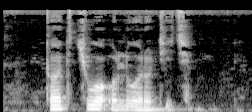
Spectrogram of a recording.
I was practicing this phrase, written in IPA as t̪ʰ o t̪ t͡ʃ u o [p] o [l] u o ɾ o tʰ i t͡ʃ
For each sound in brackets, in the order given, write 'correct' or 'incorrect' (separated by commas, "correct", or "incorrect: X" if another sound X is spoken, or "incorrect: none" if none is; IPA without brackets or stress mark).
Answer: incorrect: ʔ, correct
